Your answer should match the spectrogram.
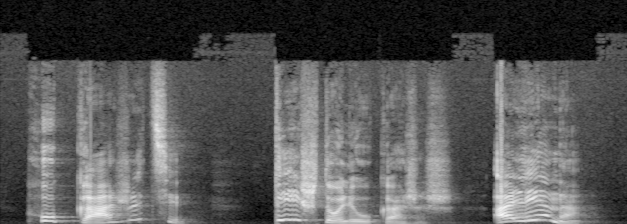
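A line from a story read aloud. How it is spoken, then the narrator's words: Proud laughter. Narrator (Belarusian): гонарливо засмеялася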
